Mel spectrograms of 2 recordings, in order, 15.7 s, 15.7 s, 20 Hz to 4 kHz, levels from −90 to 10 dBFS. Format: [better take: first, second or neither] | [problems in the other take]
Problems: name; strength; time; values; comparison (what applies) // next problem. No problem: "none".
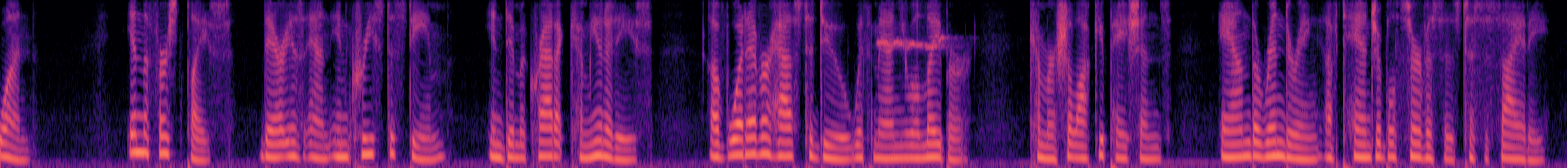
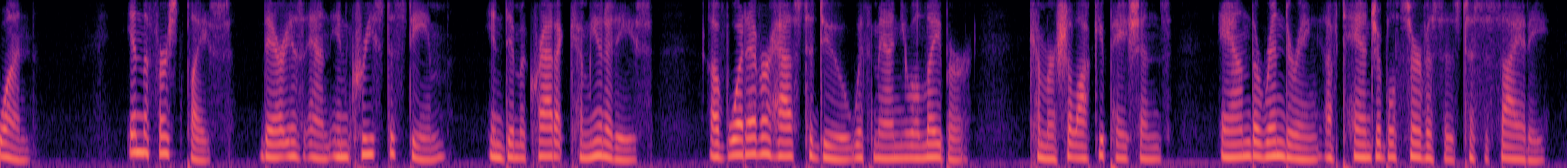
second | background sound (Screech); 15 dB below the speech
